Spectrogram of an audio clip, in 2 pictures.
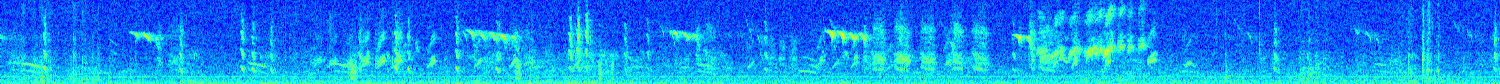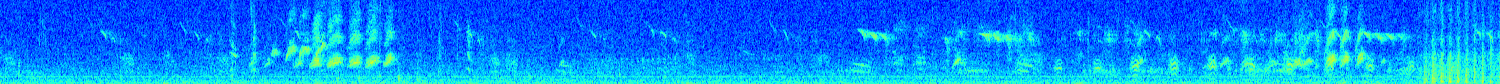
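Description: Backyard birds calling and chirping: many short high calls throughout, with fast chattering runs about a third of the way in and again past halfway. Near the end comes a brief flutter of wings as a bird lands.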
